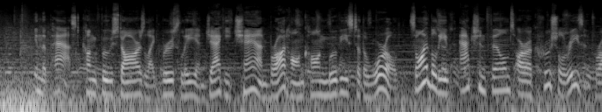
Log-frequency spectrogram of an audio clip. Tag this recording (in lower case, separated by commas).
speech, music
